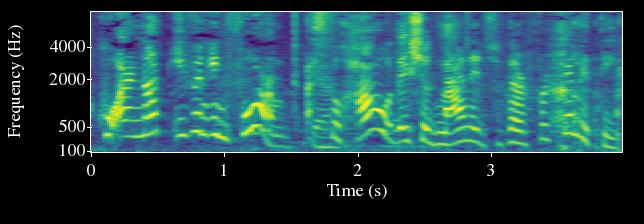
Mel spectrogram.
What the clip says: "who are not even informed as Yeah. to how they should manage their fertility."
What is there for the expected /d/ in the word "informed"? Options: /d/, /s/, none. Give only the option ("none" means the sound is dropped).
/d/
